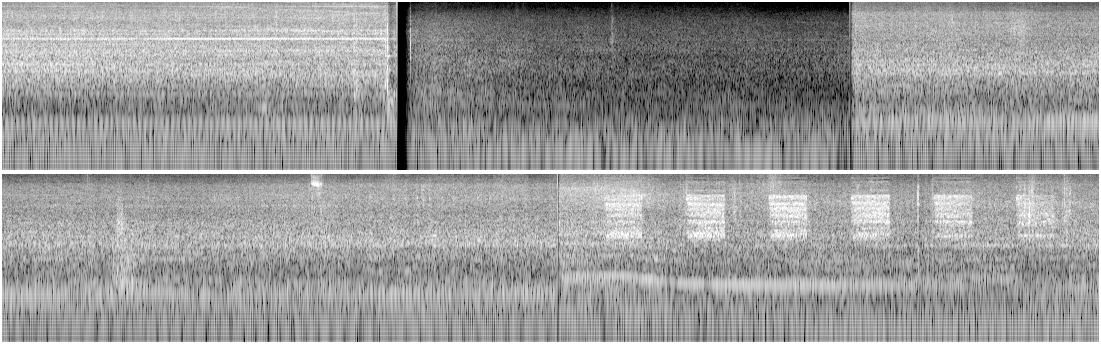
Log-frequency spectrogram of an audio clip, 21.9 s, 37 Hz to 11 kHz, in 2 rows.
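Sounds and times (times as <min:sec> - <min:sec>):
diesel engine running: 0:00.0 - 0:21.9
pulsing hiss: 0:17.8 - 0:21.9.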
